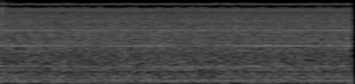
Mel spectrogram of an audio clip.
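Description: Steady whirring hum of cooling fans, with a faint steady high-pitched whine running through it.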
